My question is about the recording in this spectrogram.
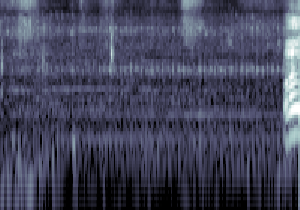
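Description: Low, steady rumble of a distant vehicle engine with a faint hum, then a man's loud shouting starts near the end.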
